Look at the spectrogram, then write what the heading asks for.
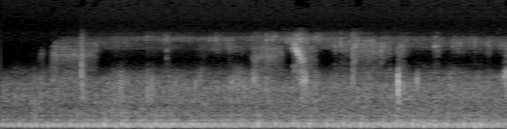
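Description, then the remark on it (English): A truck engine idles with a steady, low rumble that never rises or fades, forming a continuous background drone with a few faint higher chirps above it. “I guess it's that truck down there running.”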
